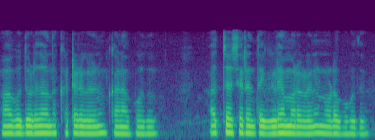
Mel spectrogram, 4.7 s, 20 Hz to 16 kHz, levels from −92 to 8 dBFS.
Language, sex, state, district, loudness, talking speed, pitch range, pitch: Kannada, male, Karnataka, Koppal, -16 LUFS, 115 wpm, 140-150 Hz, 145 Hz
